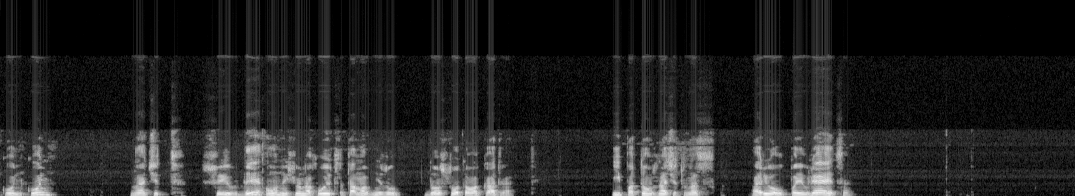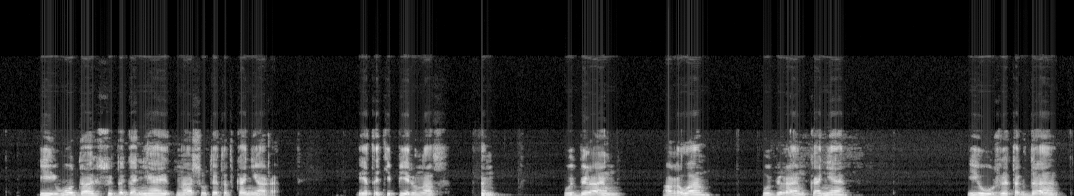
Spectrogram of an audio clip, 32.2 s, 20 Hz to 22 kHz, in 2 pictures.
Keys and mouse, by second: 4.0 shift+d, 8.7-14.5 drag, 14.8-16.7 middle drag, 18.5 KP_5, 21.5-23.5 middle drag, 25.3 click, 28.2 shift+click.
